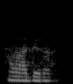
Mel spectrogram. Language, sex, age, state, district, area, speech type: Nepali, female, 45-60, West Bengal, Jalpaiguri, rural, conversation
